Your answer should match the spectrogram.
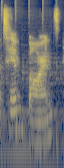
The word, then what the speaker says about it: Tim Barnes: today's show we will be getting to know Tim Barnes is that how you say your name that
